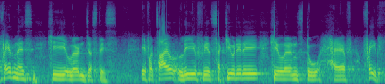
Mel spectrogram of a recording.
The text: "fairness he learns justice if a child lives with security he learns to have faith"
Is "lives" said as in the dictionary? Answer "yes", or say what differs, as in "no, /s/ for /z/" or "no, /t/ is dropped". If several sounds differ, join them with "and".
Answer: no, /z/ is dropped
